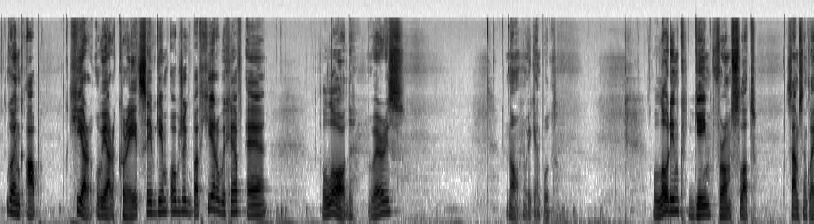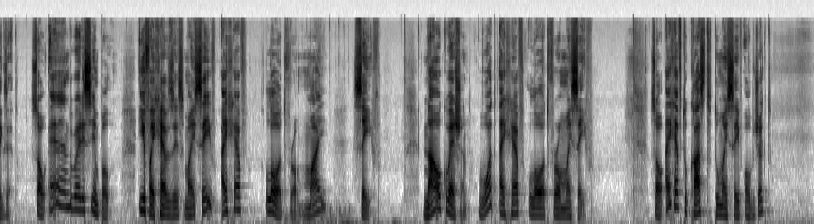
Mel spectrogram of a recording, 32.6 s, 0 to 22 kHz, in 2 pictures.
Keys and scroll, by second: 4.7-6.0 typing, 10.6-11.7 typing, 21.9-23.5 typing, 32.4-32.5 typing.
